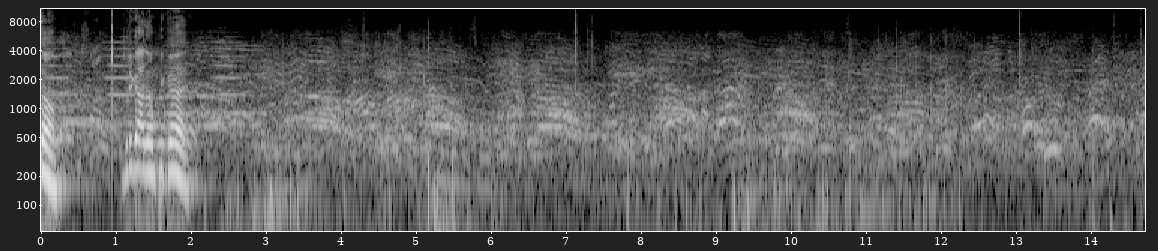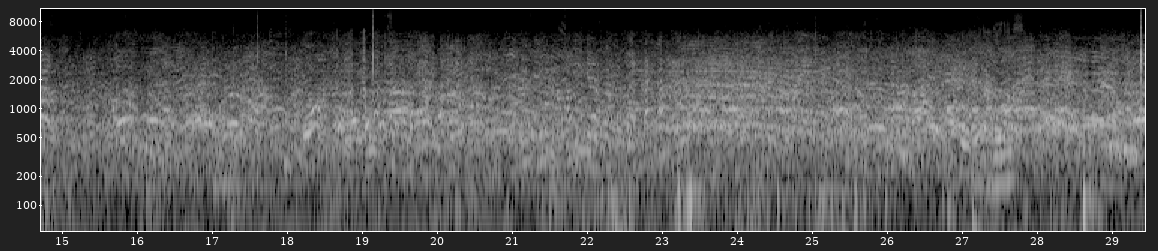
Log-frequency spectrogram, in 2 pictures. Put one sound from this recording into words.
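A crowd of men and women chats and murmurs nearby outdoors.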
